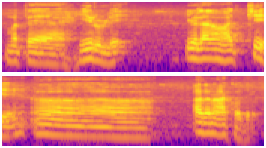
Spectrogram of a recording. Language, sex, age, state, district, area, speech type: Kannada, male, 60+, Karnataka, Chamarajanagar, rural, spontaneous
